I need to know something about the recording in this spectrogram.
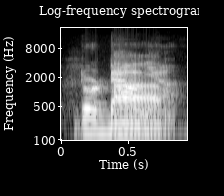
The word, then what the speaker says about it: Dordogne: Dordogne. Very good. We learned how to pronounce the name.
